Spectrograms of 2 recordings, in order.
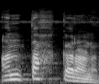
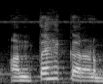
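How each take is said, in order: First: अंतःकरण with only a breath before करण; a short puff of air inside अंतःकरण; correct visarga. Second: अंतःकरण with a voiced he before करण; incorrect visarga. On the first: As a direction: say अंतःकरण as an-tah-karan, no extra syllable. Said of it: "इसका शुद्ध उच्चारण है". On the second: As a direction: say अंतःकरण as an-ta-he-karan. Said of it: "किंतु वह अशुद्ध है". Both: Shown as a demonstration.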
